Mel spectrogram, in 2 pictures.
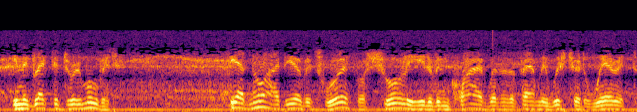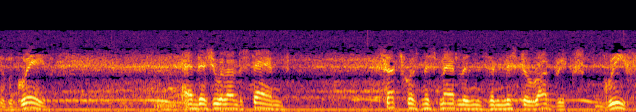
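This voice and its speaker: A man's voice: a little high, moderate pace, natural voice. Man as solemn old servant, muffled recording. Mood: reluctant, grave. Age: older. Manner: formal, solemn, pleading. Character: old, loyal, foreboding male family servant. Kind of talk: old-time radio horror drama acting. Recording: noisy, muffled old radio drama recording.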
